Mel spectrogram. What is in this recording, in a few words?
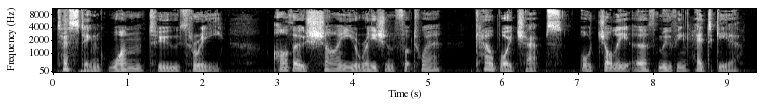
test Blue Yeti cardiod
